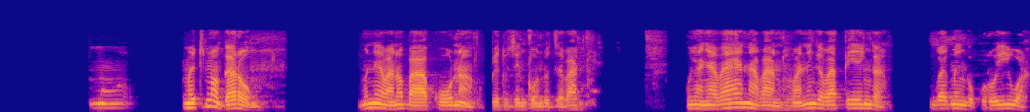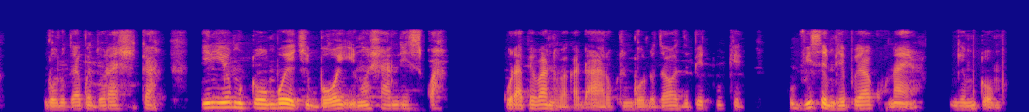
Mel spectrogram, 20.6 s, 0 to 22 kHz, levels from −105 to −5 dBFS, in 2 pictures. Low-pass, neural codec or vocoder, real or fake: 7.2 kHz; none; real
